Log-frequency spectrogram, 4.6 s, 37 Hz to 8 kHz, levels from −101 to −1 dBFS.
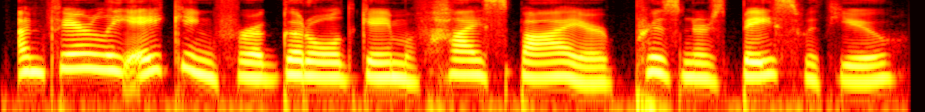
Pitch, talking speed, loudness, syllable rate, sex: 210 Hz, 205 wpm, -16 LUFS, 4.6 syllables/s, female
